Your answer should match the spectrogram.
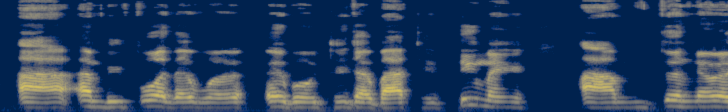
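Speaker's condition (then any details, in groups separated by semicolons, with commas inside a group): Cerebral palsy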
